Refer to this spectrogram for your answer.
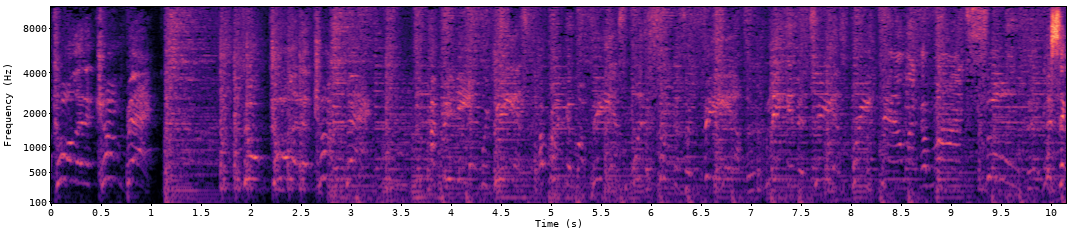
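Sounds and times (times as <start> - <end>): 
live band playing a loud hip hop groove: 1.1 - 10.1
punchy drums: 1.1 - 10.1
deep bass: 2.8 - 10.1.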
